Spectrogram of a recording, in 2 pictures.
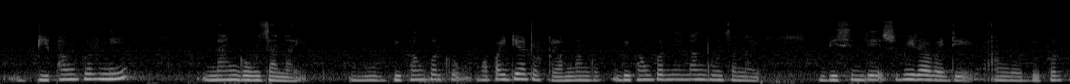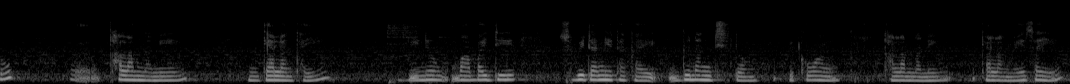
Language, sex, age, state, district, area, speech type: Bodo, female, 30-45, Assam, Kokrajhar, rural, spontaneous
